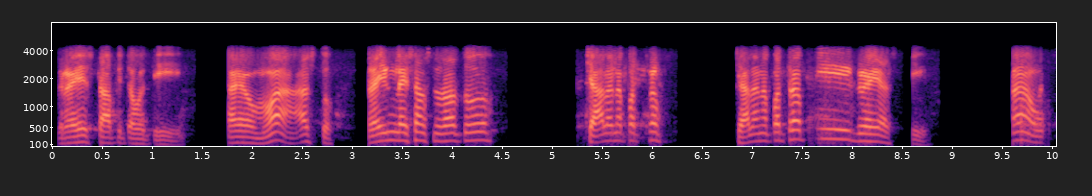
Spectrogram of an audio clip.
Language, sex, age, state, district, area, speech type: Sanskrit, male, 45-60, Karnataka, Vijayapura, urban, conversation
